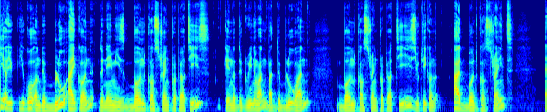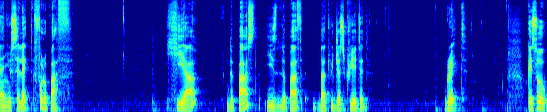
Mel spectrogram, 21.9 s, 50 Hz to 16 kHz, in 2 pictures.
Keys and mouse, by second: 4.3 click, 5.2 click, 9.5-11.9 drag, 15.2-18.9 drag.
